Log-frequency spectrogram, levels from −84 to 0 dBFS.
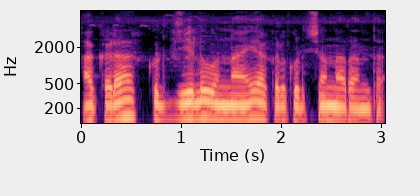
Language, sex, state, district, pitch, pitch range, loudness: Telugu, male, Andhra Pradesh, Sri Satya Sai, 110 Hz, 105-120 Hz, -16 LUFS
